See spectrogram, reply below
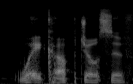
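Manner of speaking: machine-made robotic text-to-speech voice. Imitating a scary text-to-speech voice from a game: imitating a text-to-speech voice. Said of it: "So the text-to-speech voice, that was like".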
